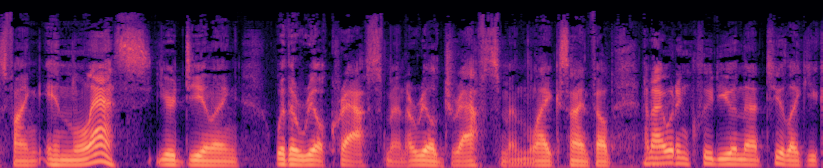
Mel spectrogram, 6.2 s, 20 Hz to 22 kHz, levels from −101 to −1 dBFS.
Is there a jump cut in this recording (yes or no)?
no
